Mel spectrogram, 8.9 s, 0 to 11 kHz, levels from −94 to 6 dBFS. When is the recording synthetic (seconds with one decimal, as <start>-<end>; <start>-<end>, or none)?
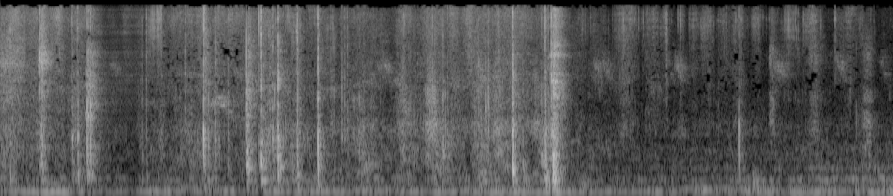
0.9-1.5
